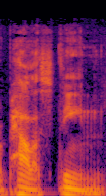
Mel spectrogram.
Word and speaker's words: Palestine: settlement that occurred in East Palestine Ohio or Palestine is how they say it I believe so those are a couple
